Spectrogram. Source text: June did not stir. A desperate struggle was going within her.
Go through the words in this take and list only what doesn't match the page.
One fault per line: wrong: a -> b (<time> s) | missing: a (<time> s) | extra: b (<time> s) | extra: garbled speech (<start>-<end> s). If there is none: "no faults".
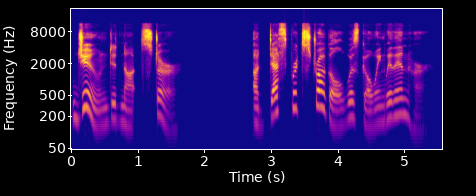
no faults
